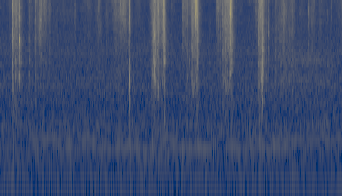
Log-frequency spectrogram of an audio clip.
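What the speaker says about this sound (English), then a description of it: "So I pre-shuffled off camera the Golden Girls deck, and then I'll shuffle one more on camera" A tarot deck themed on the Golden Girls shuffled by hand up close, a run of crisp riffling card flutters with several louder snaps, steady and alone with no talk.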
